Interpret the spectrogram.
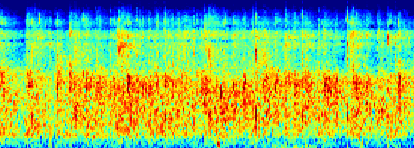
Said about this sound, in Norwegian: La oss gi han en applaus.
